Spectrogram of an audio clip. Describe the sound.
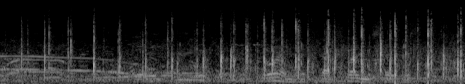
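A burst of applause from visitors at a museum exhibition opening, as a traffic light switches from red to green, many sharp irregular claps building in density over a few seconds, with voices talking underneath at the start.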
